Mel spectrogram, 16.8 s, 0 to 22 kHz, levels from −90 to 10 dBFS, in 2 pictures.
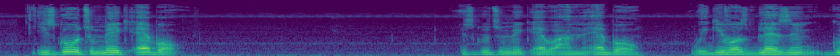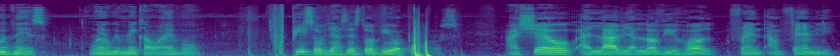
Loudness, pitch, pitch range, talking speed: -20 LUFS, 115 Hz, 85-130 Hz, 135 wpm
